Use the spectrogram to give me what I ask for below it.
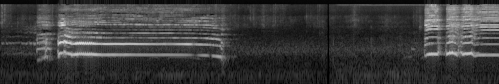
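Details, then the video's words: Rooster crowing in a long, steady, harmonic-rich drawn-out note lasting over two seconds, then a pause and the start of a second crow, over a low background hum. "Haantje krijgt kraailes van de grote Brahma man!"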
